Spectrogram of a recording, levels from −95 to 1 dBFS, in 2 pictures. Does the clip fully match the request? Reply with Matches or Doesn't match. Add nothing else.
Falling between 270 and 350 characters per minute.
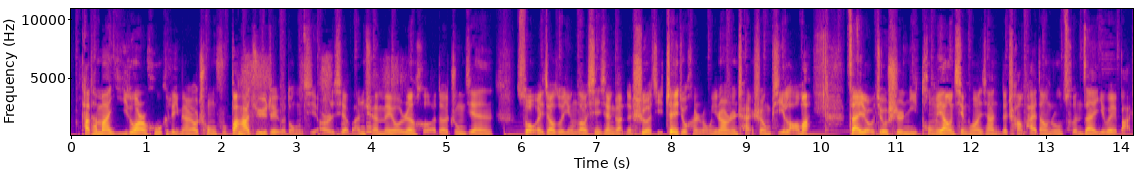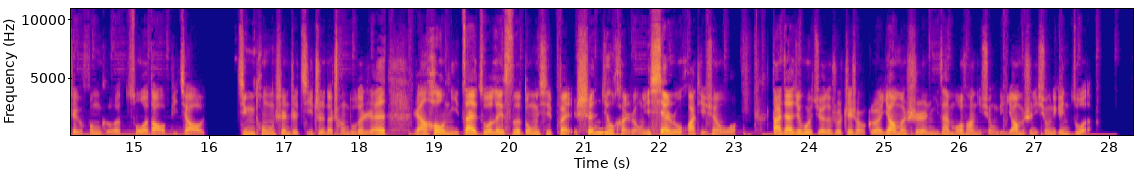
Matches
